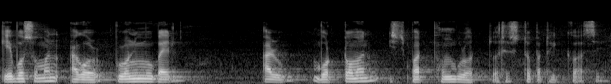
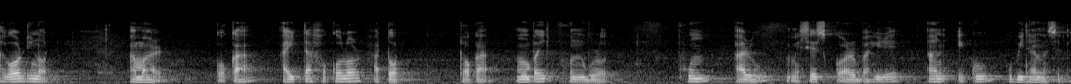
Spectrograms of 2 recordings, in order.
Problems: none marked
